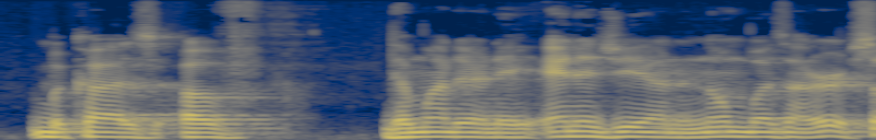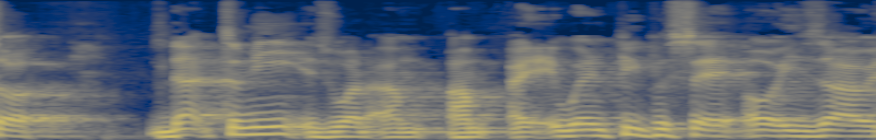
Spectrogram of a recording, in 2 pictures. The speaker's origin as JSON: {"language": "English", "country": "Jamaica", "said": "And I'm like, I'm Jamaican, I know more than this woman."}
